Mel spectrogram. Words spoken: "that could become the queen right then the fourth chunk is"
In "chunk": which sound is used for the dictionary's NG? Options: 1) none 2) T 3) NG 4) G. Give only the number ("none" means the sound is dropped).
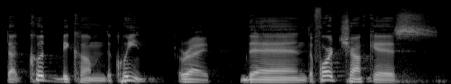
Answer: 1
